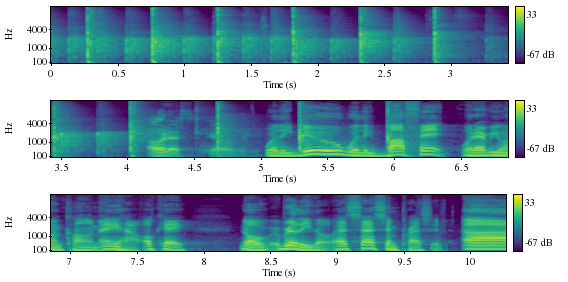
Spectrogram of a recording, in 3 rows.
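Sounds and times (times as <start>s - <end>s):
hand claps: 0.0s - 6.2s
speech: 4.2s - 10.2s.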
